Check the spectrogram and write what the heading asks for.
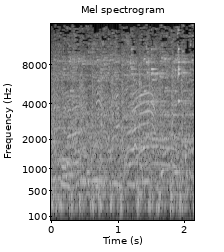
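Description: Many overlapping crowd voices, children's high voices among them, over shuffling and stamping feet.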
